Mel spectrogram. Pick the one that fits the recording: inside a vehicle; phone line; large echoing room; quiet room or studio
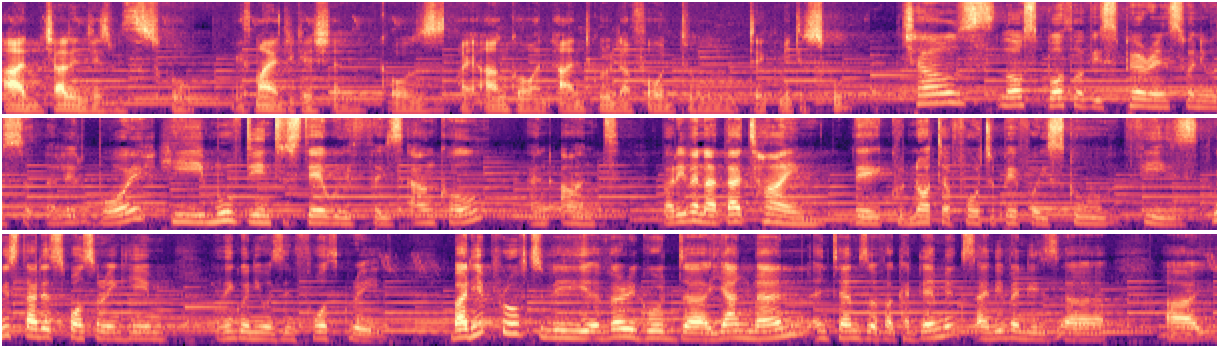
large echoing room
